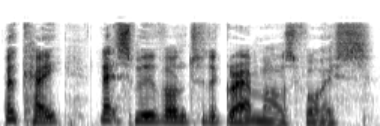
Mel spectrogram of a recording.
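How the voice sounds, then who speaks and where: Casting: woman as polite, clipped audiobook director, low register, dry studio sound. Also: big pitch swings, moderate pace, fairly bright tone, no echo, heavily acted. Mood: polite, dismissive.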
